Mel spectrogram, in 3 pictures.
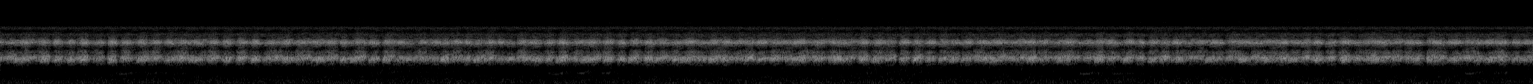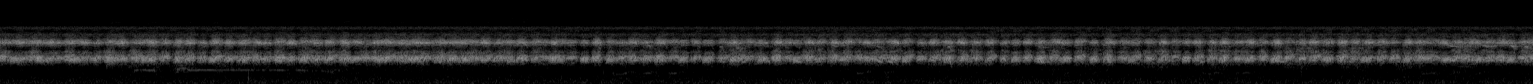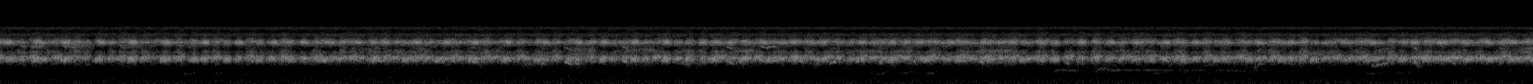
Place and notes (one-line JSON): {"title": "Zhonggua Rd., Puli Township, Nantou County - Frogs chirping", "date": "2015-06-11 03:57:00", "description": "Frogs chirping, Early morning\nZoom H2n MS+XY", "latitude": "23.94", "longitude": "120.92", "altitude": "503", "timezone": "Asia/Taipei"}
